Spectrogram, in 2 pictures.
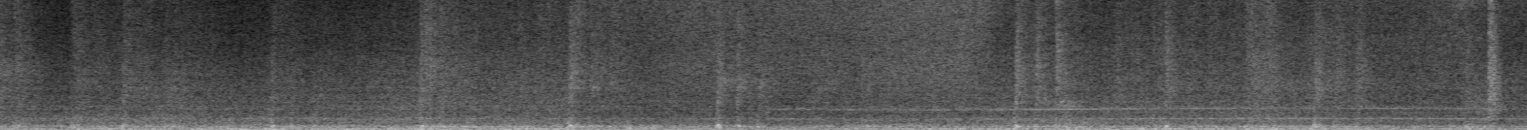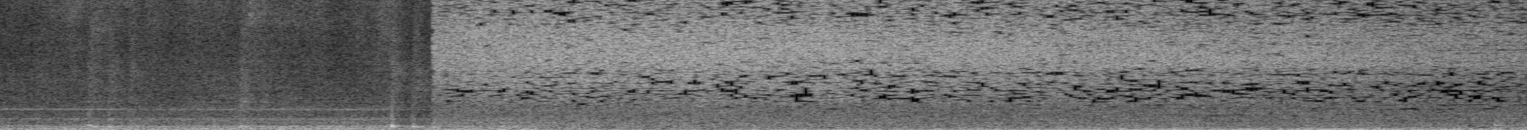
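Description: Train running on its track: a steady rumble with scattered rail clicks and a faint steady whine. About ten seconds in, a sudden loud hiss starts and carries on over the running sound.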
